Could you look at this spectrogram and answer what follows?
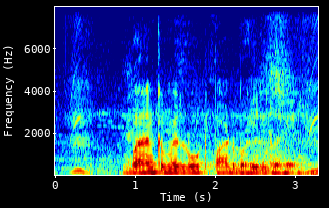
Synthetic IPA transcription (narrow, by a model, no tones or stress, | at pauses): bɛ̃ːŋkmẽluːʈpaːɽbʱəɦɪlɾɐɦeː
